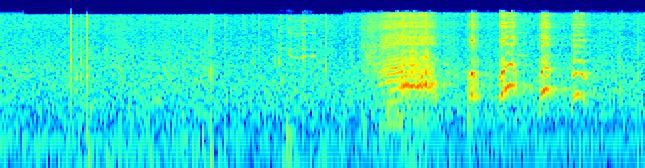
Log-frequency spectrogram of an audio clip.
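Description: A few soft taps, then a brief rustling scuffle followed by four short, high-pitched puppy yips in quick succession, close by.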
